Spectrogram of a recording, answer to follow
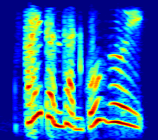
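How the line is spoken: Loud speech. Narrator (Vietnamese): Định Vật lớn tiếng nói

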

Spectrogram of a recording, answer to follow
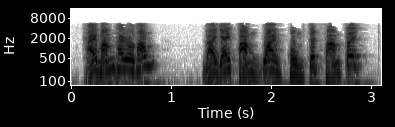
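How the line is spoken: Loud. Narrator (Vietnamese): Trương Khang Niên lớn tiếng nói

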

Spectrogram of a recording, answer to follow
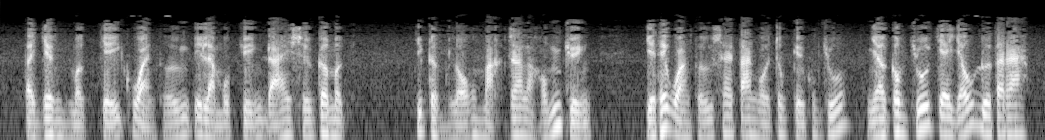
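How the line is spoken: Lowered voice. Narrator (Vietnamese): hạ giọng nói

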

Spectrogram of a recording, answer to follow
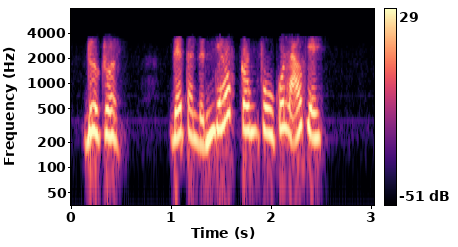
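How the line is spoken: Impatient shout. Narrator (Vietnamese): Không nhẫn nại được nữa, bà quát lên

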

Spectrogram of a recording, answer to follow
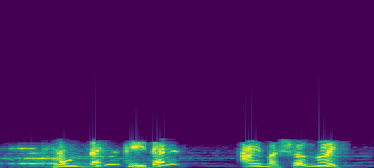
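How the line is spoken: Angry. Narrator (Vietnamese): Nghi Hòa tức giận nói

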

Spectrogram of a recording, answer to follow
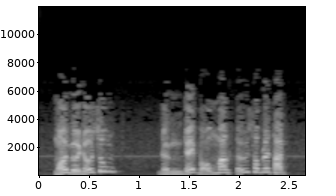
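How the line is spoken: Panicked shout. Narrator (Vietnamese): Y trong lúc hoảng sợ quát lớn

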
